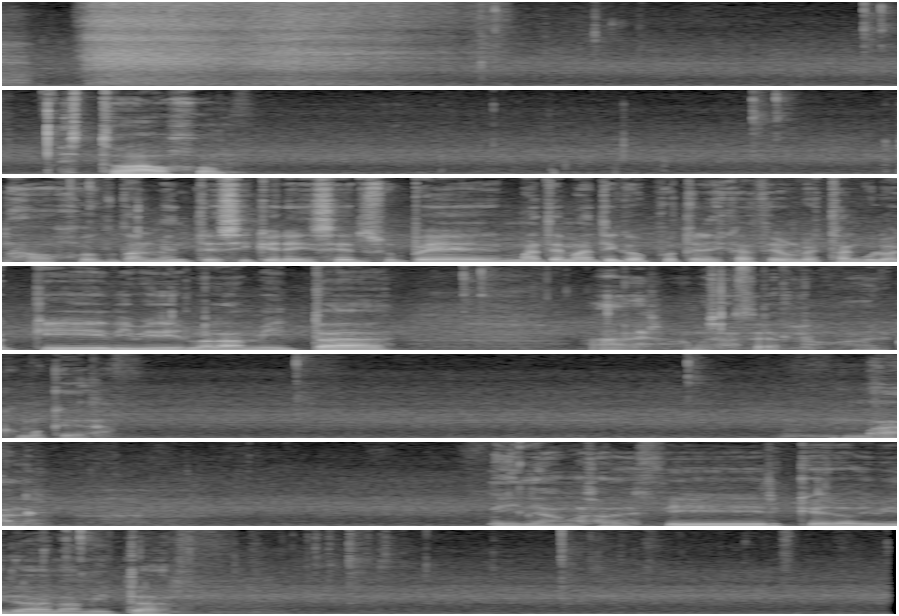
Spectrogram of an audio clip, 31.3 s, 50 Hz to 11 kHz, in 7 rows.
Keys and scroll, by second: 1.2 space, 16.5 m, 28.5 BackSpace, 29.7 shift+7, 30.5 2.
